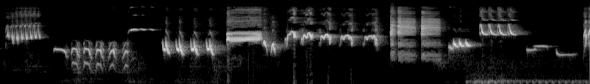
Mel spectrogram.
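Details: Asian pied starling song, intended to trigger singing in a kept bird: ringing stacked notes, a trilled series of dipping whistles, repeated chirps, buzzy rattles and a run of short whistled notes, with a brief low purring near the end.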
